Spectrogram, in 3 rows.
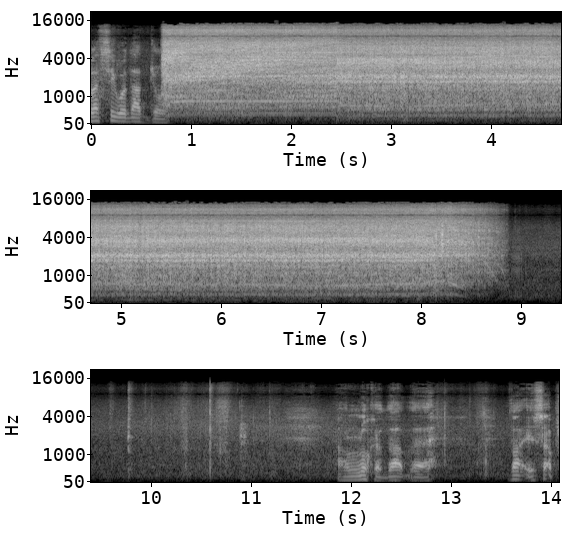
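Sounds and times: electric chainsaw cutting wood: 0.7s - 8.9s.

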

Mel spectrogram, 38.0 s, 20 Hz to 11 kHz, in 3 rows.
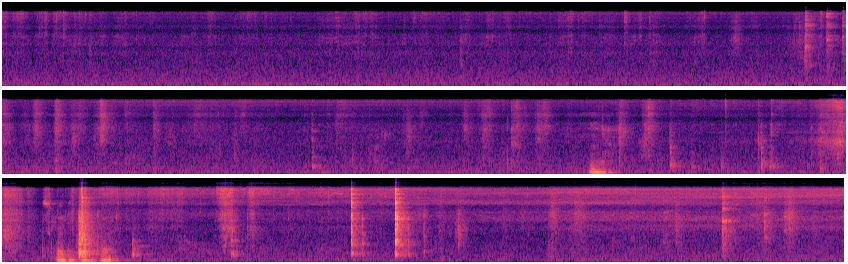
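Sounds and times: flatbread sizzling in a pan: 0.0s - 37.9s
spoon scraping flatbread: 24.8s - 25.7s
spoon tapping on pan: 30.6s - 31.5s.

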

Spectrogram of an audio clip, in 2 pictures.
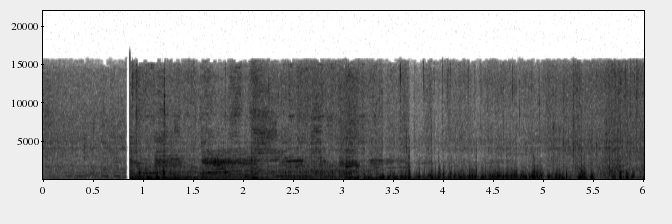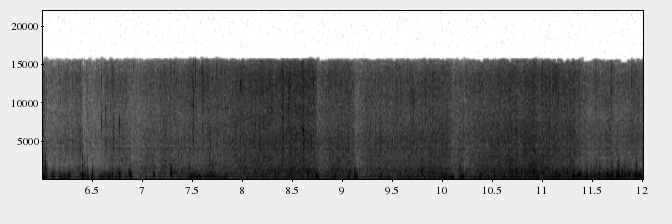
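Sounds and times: engine hum: 0.1s - 12.0s
wind noise on microphone: 0.9s - 12.0s
tyres rolling over gravel: 4.9s - 12.0s.

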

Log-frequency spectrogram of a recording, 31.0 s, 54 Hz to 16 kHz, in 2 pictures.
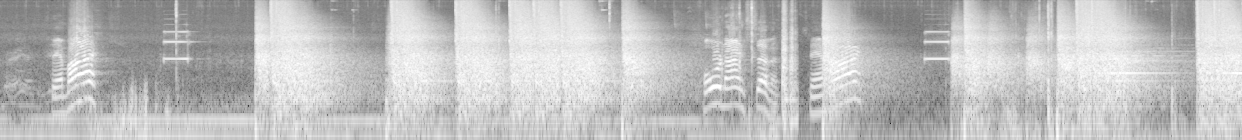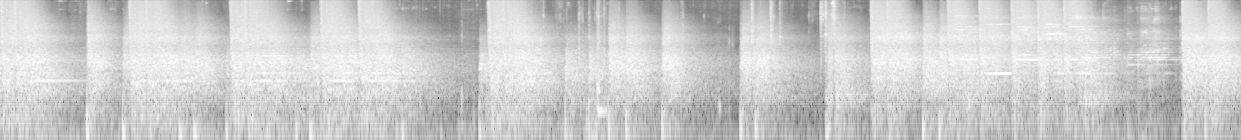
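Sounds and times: shot timer beep: 2.0s - 2.6s, 11.6s - 12.0s, 27.8s - 28.4s
rapid rifle gunfire: 3.2s - 4.2s, 4.8s - 8.3s, 11.9s - 14.3s, 15.0s - 29.1s, 30.3s - 31.0s
pistol shots: 3.2s - 8.4s, 11.9s - 29.4s, 30.3s - 31.0s.

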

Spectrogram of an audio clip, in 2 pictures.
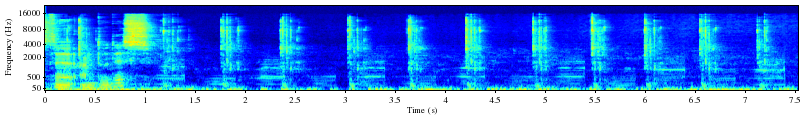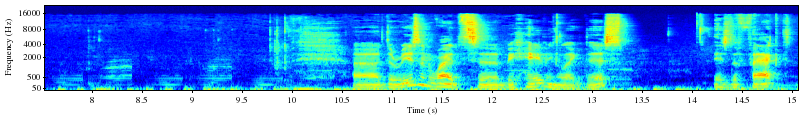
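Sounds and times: keyboard key clicking: 1.2s - 8.2s, 9.1s - 10.0s.

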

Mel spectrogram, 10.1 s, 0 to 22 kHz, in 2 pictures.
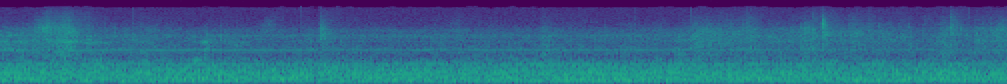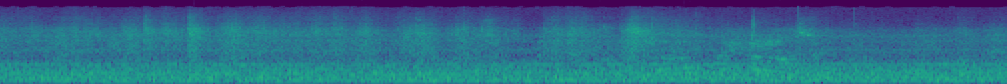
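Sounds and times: train wheels rumbling on rails: 2.7s - 10.0s.

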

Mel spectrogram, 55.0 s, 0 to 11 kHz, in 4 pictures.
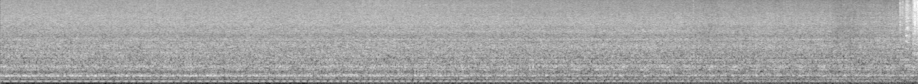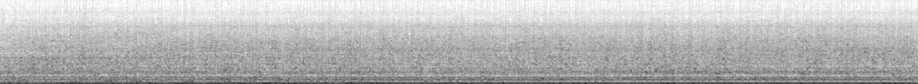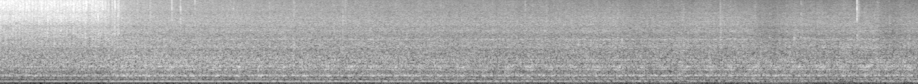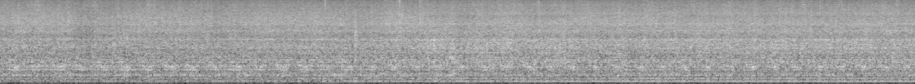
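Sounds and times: washing machine motor humming: 1.3s - 55.0s
loud hiss: 13.5s - 31.8s.

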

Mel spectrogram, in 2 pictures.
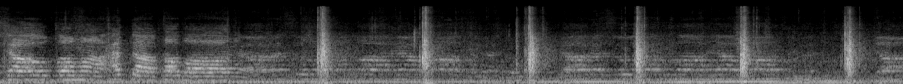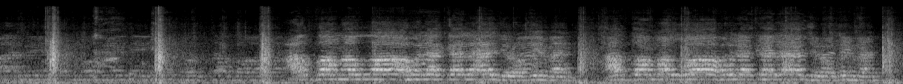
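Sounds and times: crowd chanting: 0.0s - 18.0s
crowd beating chests: 3.0s - 17.0s.

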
